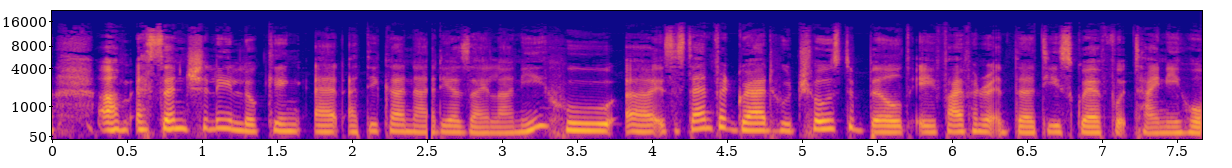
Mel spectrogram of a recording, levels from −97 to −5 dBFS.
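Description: At 2.51 s the speech stops dead for about 35 ms, resuming at 2.55 s. This is a gap between stream segments. The audio arrives in 2.0 s segments, and here the timing of one segment ends short of where the next begins. The player covers the mismatch with silence. Both edges of the hole are abrupt, so it sounds like a brief hard dropout. Nothing is missing from the speech. The extra silence just pushes everything after it slightly later.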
